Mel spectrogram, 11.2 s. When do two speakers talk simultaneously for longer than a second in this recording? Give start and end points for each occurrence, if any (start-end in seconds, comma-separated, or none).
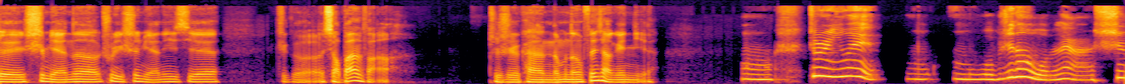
none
